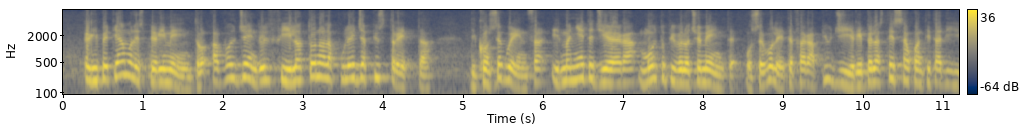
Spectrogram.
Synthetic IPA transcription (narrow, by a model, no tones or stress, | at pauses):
ripet̪jaːmolespeɾiment̪oʔavːold͡ʒɛnd̪oilfiːloat̪ːornoalːapulɛd͡ʒːapjust̪ɾɛt̪ːa | d̪ikonseɡwɛnt̪sailmaɲːɛːt̪ed͡ʒiɾeɾamolt̪opjuvelot͡ʃement̪eosevːoleːt̪efaɾapjud͡ʒiːɾiperlast̪esːakwant̪it̪ad̪i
